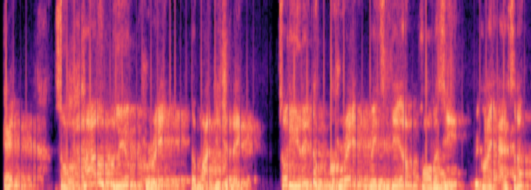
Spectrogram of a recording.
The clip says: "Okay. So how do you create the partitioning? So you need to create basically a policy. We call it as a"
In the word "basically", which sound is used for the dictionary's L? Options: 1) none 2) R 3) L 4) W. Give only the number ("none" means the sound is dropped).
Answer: 3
